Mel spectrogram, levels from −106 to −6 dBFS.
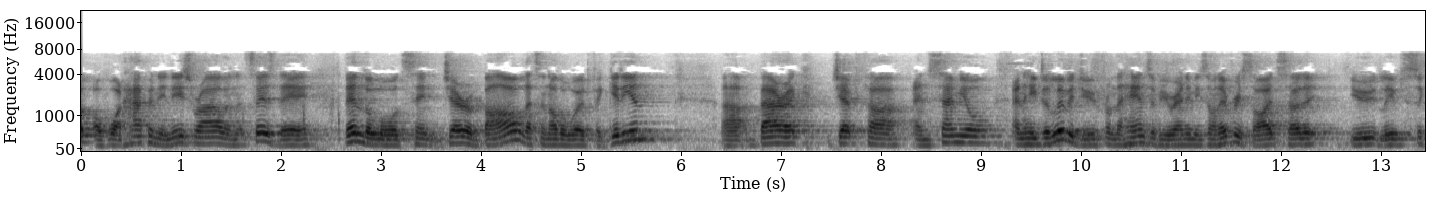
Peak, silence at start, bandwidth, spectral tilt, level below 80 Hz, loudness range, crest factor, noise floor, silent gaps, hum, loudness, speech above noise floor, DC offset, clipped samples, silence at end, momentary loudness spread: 0 dBFS; 0 s; 7.6 kHz; -6 dB/octave; -62 dBFS; 2 LU; 20 dB; -47 dBFS; none; none; -21 LUFS; 26 dB; under 0.1%; under 0.1%; 0 s; 10 LU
